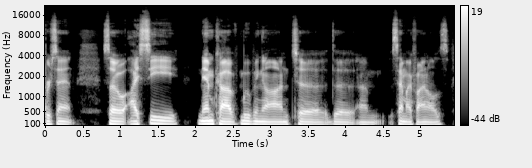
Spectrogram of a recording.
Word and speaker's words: Nemkov: Since we're on that side of the bracket, Vadim Nemkov, am I pronouncing it? Nemkov.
